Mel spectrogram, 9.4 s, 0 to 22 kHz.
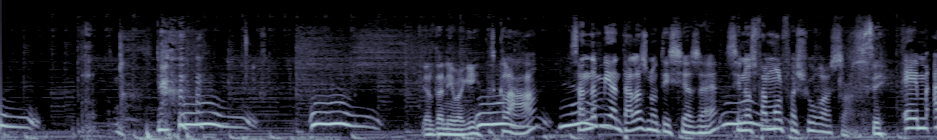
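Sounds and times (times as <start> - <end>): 
owl hooting: 0.0 - 0.4, 1.8 - 3.9, 4.6 - 6.2, 7.0 - 8.0
speech: 1.6 - 2.4, 4.2 - 9.3.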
